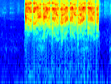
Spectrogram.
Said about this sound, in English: So let's put up some pressure here. Now moving on to a higher grit stone.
